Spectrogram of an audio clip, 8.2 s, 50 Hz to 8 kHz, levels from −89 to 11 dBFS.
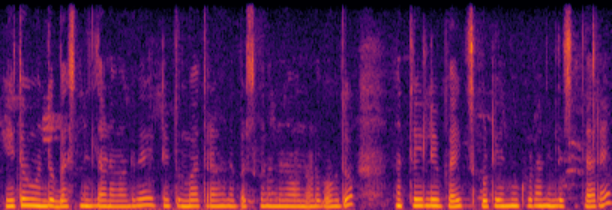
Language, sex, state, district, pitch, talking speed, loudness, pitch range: Kannada, female, Karnataka, Bijapur, 225 Hz, 125 wpm, -14 LUFS, 220-235 Hz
